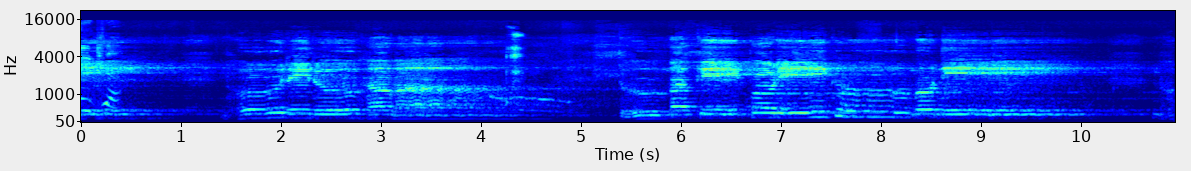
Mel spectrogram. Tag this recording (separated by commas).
Speech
